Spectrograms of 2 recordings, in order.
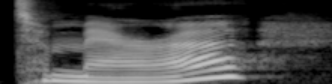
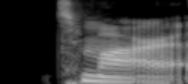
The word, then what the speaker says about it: Tamara: And I will also say, because Amber, you say my name with such an accent, it's Tamara versus Tamara.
